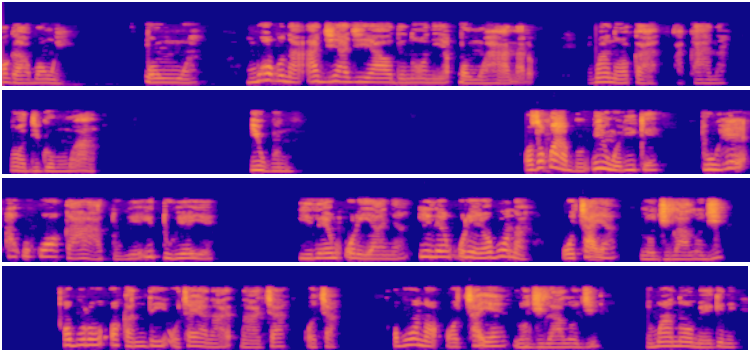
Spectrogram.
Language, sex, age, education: Igbo, female, 15-29, tertiary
